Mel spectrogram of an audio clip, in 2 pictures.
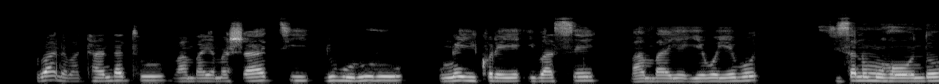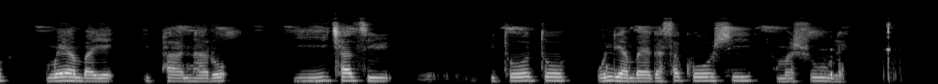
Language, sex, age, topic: Rundi, male, 25-35, education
